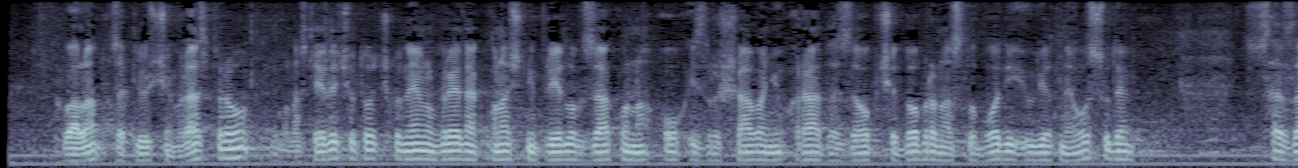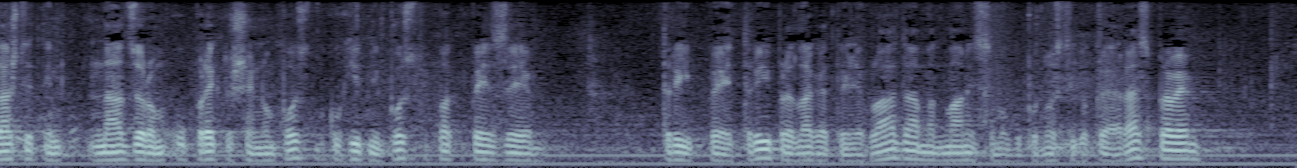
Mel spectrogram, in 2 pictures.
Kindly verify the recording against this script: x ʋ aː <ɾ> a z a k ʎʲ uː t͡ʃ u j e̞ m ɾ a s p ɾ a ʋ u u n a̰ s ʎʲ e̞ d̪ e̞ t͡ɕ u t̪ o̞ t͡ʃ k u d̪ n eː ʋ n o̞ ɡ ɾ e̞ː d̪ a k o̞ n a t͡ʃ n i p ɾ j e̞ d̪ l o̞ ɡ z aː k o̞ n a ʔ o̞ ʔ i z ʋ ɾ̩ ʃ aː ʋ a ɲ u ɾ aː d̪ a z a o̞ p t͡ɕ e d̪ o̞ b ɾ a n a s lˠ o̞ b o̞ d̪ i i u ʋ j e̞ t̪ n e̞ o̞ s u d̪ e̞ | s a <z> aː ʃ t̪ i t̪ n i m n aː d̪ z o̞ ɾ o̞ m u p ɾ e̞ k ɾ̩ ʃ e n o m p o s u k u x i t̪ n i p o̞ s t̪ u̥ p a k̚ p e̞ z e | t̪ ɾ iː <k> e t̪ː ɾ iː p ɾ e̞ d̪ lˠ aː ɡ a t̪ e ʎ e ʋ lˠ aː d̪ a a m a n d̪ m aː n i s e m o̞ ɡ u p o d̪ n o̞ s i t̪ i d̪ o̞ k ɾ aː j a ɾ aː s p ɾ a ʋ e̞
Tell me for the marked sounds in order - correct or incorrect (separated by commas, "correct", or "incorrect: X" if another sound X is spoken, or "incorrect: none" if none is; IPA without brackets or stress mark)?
incorrect: l, correct, incorrect: p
